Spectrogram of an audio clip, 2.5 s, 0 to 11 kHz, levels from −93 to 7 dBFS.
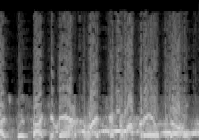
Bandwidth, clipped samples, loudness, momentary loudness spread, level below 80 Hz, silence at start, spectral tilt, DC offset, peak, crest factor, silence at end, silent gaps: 10.5 kHz; under 0.1%; -13 LUFS; 3 LU; -44 dBFS; 0 s; -4 dB/octave; under 0.1%; -2 dBFS; 10 dB; 0 s; none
